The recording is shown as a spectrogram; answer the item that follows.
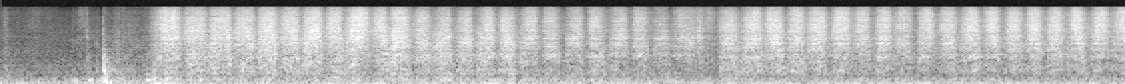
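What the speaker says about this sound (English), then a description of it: "I'm gonna grab my sander." An electric sander buzzes loudly against wood after a short start-up, a continuous gritty whir with a fast pulsing texture, close by.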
